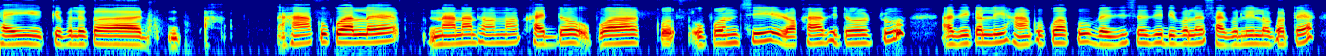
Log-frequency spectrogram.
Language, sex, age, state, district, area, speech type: Assamese, female, 45-60, Assam, Dhemaji, rural, spontaneous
